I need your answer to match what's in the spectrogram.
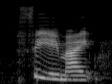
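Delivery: ordinary talk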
